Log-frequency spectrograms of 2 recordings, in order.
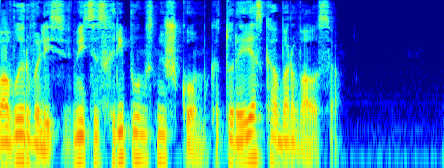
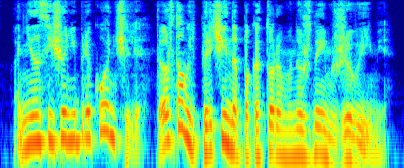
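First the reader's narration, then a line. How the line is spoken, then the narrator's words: Shrill cry. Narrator (Russian): пронзительно вскрикнул Майлз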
